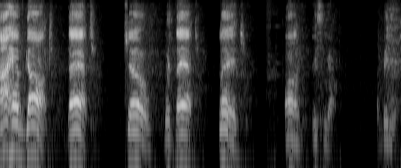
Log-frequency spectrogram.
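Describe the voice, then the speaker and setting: In a Southern US accent, a man with a fairly high pitch and ordinary pitch variation talks at a very slow pace, with long, frequent pauses and big swings in loudness. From US South (Southeast Tennessee). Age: 60s. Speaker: podcast co-host. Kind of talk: casual chat.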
